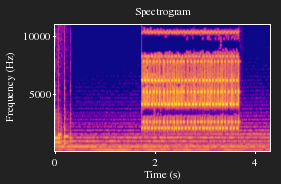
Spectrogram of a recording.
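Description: The last few phone keypad beeps, then one electronic telephone ring about two seconds long that cuts off suddenly, over a steady music bed.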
